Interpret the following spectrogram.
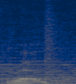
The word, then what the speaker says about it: Rogue: She's my favorite X-Man character is Rouge. Rogue. Rogue, that's it.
